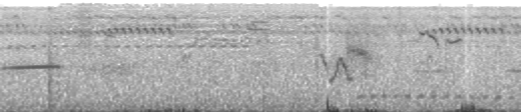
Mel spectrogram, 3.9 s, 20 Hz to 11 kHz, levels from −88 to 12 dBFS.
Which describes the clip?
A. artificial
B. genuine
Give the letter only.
B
